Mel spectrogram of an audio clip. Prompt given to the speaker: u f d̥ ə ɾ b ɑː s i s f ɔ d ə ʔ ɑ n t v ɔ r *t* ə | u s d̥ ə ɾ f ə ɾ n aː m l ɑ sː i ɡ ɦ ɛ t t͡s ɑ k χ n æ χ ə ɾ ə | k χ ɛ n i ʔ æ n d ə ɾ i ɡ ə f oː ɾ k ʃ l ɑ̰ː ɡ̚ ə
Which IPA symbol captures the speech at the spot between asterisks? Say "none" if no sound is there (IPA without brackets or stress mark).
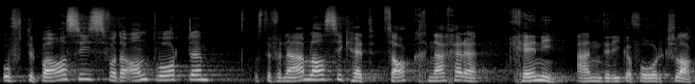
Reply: t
